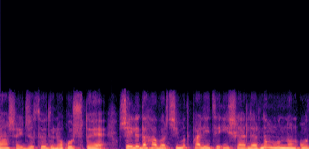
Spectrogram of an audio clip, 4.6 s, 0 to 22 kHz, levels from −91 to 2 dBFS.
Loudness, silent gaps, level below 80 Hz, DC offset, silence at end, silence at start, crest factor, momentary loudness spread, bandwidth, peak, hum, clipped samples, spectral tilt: -21 LUFS; none; -58 dBFS; under 0.1%; 0 s; 0 s; 12 dB; 8 LU; 8.4 kHz; -6 dBFS; none; under 0.1%; -6.5 dB/octave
